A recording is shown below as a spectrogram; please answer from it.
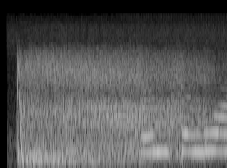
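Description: A steady hiss that starts suddenly, joined about a second and a half in by a person's voice holding one long note.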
